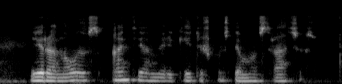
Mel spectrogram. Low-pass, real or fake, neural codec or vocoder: 9.9 kHz; fake; codec, 24 kHz, 6 kbps, HILCodec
